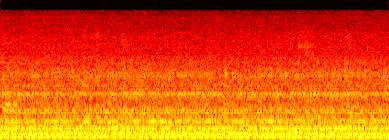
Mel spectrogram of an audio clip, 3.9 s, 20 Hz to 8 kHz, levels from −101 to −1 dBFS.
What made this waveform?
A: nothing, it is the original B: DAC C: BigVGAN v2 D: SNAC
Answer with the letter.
A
